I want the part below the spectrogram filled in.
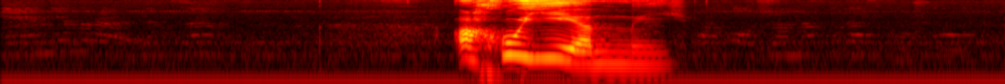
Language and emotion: Russian, angry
